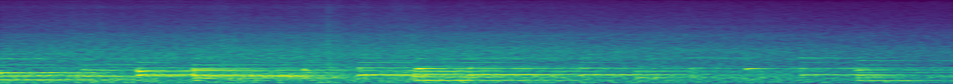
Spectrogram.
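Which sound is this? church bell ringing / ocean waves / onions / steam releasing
ocean waves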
